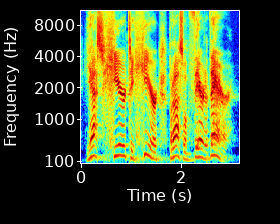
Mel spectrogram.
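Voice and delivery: high, driving pulpit delivery; emphatic preaching. Acted. Preacher tells church where the word is shared, emphatic preaching. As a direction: hammer the point home to the congregation. Preacher drives the point home.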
